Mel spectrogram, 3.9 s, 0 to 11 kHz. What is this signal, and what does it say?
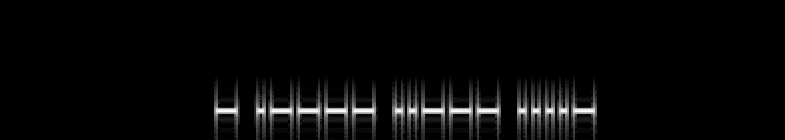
Morse code, heard as a keyed tone, about 34 wpm, 700 Hz. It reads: T124
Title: Numbers - Contest Style - 4-Digit 35wpm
